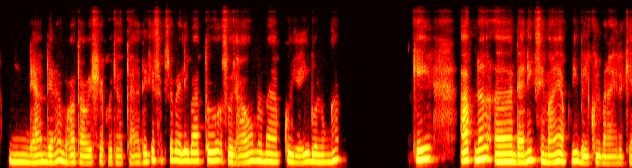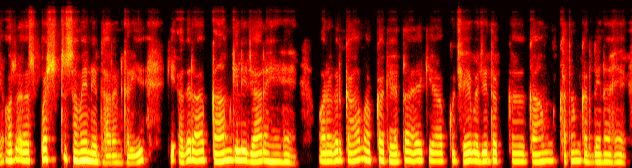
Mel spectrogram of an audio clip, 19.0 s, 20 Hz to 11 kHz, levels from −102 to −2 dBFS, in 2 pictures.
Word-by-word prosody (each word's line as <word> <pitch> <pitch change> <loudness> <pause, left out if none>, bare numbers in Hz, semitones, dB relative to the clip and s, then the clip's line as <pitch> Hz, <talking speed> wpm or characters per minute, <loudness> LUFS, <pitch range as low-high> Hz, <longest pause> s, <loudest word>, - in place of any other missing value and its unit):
उम, 150 -2 -2
ध्यान 140 +2 -2
देना 145 +5 -1
बहुत 145 -3 -3
आवश्यक 130 +1 -4
हो - - -3
जाता 130 +1 -9
है। 140 +1 -8
देखिए, 150 +4 -1
सबसे 180 +2 -4
पहली 170 -1 +3
बात 165 0 0
तो 170 +1 +2
सुझाव 145 +1 -1
में 170 - +2
मैं 160 -1 0
आपको 150 +1 -3
यही 140 +2 -1
बोलूँगा 150 +3 -1 1.1
कि 185 - +7 0.6
आप 180 +2 +6
ना 190 +2 +7
अ, 155 -7 +4
दैनिक 165 +6 +2
सीमाएँ 155 -3 0
अपनी 155 +2 0
बिल्कुल 135 -1 -1
बनाए 125 -1 -6
रखिए 130 +2 -9
और 170 +1 +1
स्पष्ट 195 +5 0
समय 180 -3 +5
निर्धारण 135 -4 -1
करिए 135 +7 0 0.4
कि - - 0
अगर 180 +6 +3
आप 175 +1 +2
काम 160 +3 +3
के 185 - +5
लिए 180 0 +5
जा 155 -1 +2
रहे 160 -2 0
हैं, 145 -4 -4 0.4
और 155 0 0
अगर 175 +2 +1
काम 175 +5 -1
आपका 180 0 0
कहता 160 +2 -1
है 170 +1 +2
कि 170 - -1
आपको 160 0 -4
6 160 +1 0
बजे 160 +1 +2
तक 165 -1 -1 0.2
क 155 -1 -2
काम 155 +3 -2
खत्म 165 +1 -3
कर 155 -3 -3
देना 150 0 -1
है, 145 0 -4
155 Hz, 190 wpm, -23 LUFS, 145-170 Hz, 1.1 s, कि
